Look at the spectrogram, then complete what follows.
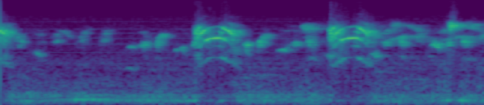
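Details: Sogon (sogok ontong), a male bird singing in a spirited, lively style: high chirps and quick twittering notes, with two louder bursts of rapid, scratchy warbling partway through.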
